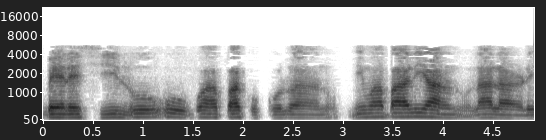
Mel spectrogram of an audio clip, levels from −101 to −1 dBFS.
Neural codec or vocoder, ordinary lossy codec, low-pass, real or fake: codec, 16 kHz, 0.4 kbps, LongCat-Audio-Codec; MP3, 24 kbps; 5.4 kHz; fake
